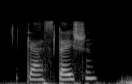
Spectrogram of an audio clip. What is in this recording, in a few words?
Plantronics Headset Quiet Gas station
